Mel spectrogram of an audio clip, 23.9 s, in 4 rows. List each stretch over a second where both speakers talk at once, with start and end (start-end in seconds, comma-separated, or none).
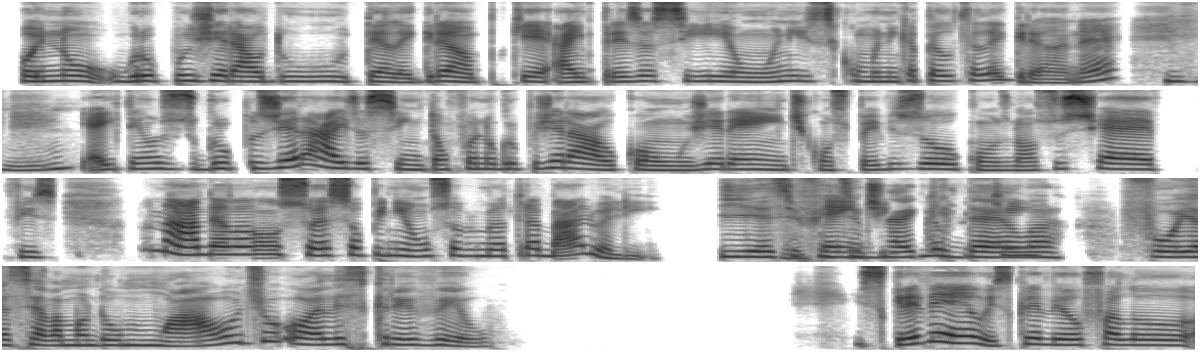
15.8-17.1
